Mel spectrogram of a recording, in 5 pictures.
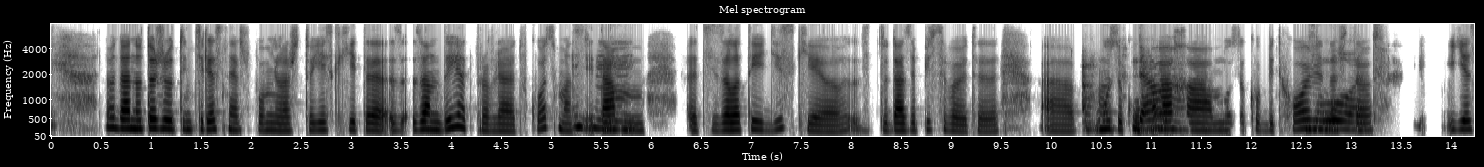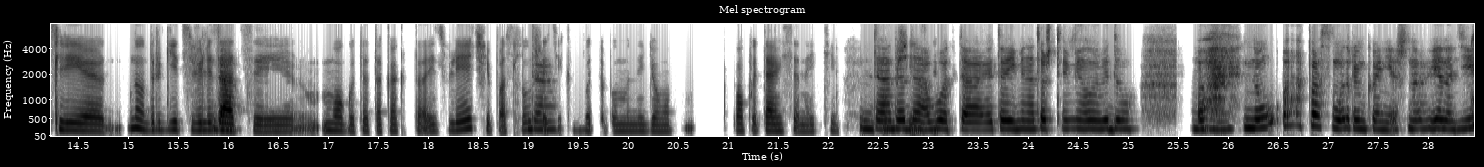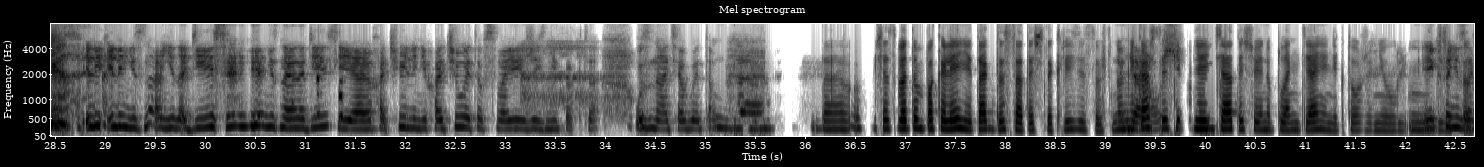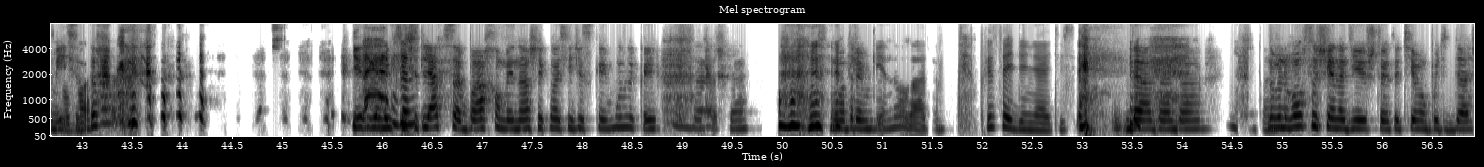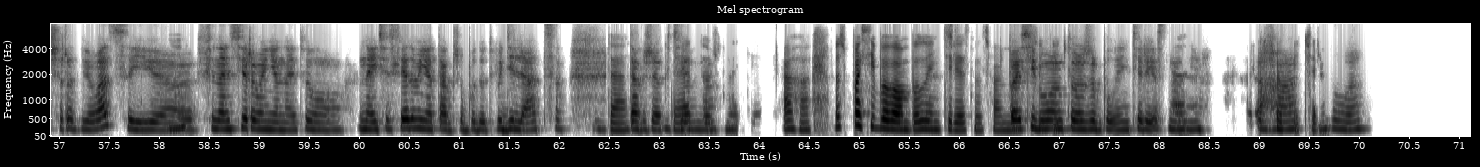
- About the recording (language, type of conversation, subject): Russian, unstructured, Почему людей интересуют космос и исследования планет?
- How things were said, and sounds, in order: tapping; gasp; chuckle; laugh; chuckle; other background noise; laugh; laugh; chuckle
